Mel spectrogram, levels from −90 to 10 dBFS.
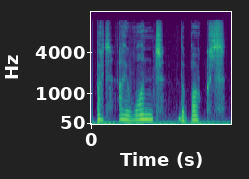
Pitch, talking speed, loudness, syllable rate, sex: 155 Hz, 140 wpm, -17 LUFS, 3.1 syllables/s, female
